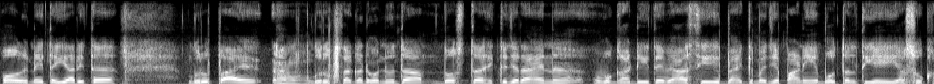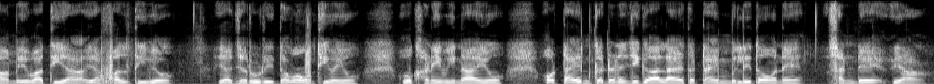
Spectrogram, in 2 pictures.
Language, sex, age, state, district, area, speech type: Sindhi, male, 30-45, Rajasthan, Ajmer, urban, spontaneous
